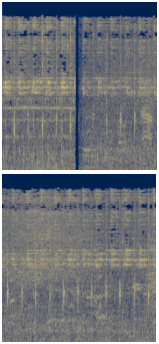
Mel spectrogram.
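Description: A cart horse's hooves clip-clopping on asphalt in a steady rhythm as it trots, pulling a horse-drawn dokar, over road noise. The sound cuts out briefly about a second and a half in.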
